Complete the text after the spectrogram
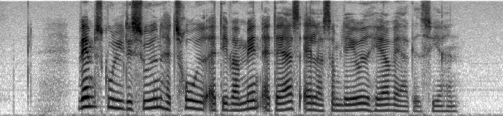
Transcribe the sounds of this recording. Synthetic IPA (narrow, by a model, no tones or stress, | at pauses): ʋem̰sɡ̥uləd̥e̝suð̞ˠn̩ɦæt͡sʰʁo̝̰ːð̞̩ˠæd̥e̝ʋɑ̈men̰ʔæd̥æɐsæl̰ɐsɒ̽mlɛːʊð̞̩ˠəɦeːɐʋæɐɡ̥ð̞̩ˠsiːɐɦæn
